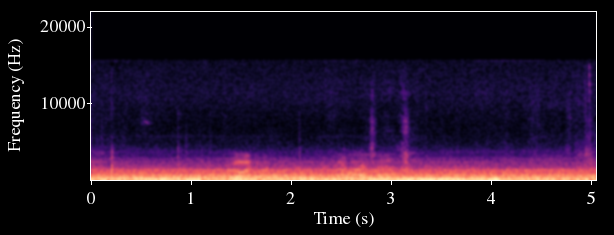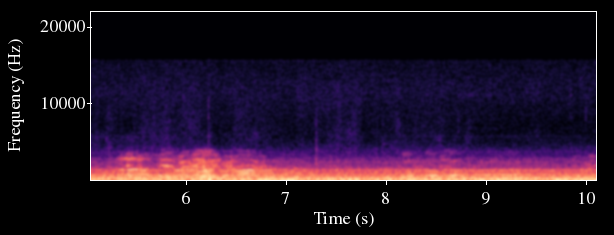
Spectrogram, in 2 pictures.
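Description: Distant shouting voices of soccer players on the pitch, over a steady outdoor background noise. A low steady hum sounds for the first few seconds, and the shouts come between about five and seven seconds in.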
